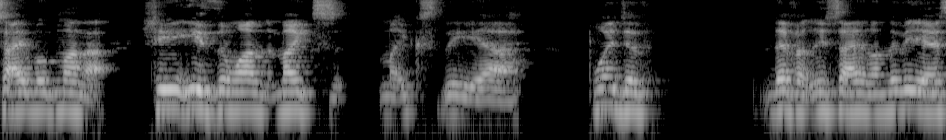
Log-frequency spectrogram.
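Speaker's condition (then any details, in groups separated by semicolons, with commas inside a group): Cerebral palsy; uses wheelchair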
